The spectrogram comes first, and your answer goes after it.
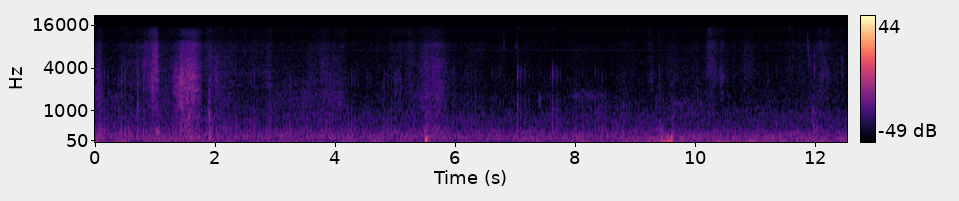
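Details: Sokkun, a rescued baby kitten with sock-like paws, purrs while seeking affection on its carer's lap after being upset; low continuous rumble throughout, broken by fabric rustles and a couple of soft bumps.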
